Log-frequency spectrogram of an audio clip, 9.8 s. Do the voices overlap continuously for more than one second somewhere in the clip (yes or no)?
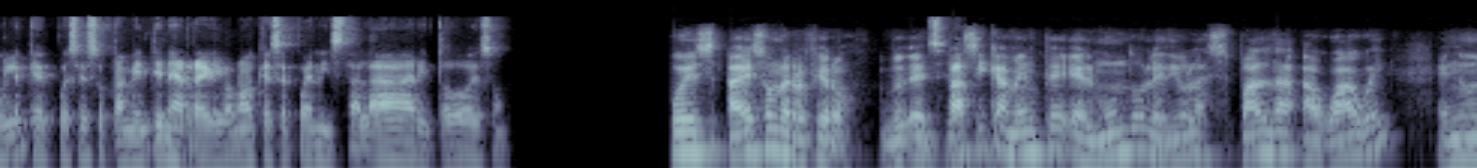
no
